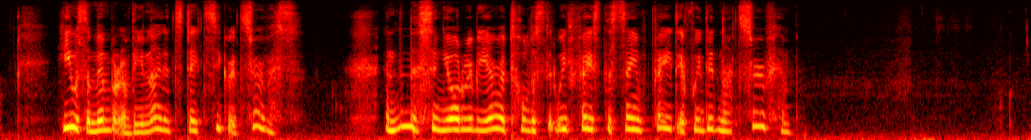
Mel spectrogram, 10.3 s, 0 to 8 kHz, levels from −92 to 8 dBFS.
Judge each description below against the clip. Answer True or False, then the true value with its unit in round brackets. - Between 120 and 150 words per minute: False (170 wpm)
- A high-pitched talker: True (230 Hz)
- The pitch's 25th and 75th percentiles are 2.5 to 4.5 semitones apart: True (2.9 semitones)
